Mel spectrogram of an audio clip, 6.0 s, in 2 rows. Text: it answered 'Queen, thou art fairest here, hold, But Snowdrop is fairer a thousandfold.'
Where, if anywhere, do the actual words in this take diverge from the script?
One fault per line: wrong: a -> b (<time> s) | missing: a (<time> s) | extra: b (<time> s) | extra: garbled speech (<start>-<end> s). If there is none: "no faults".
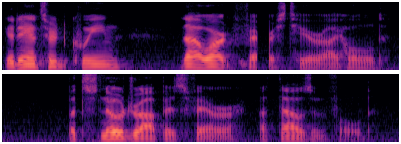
extra: I (2.4 s)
